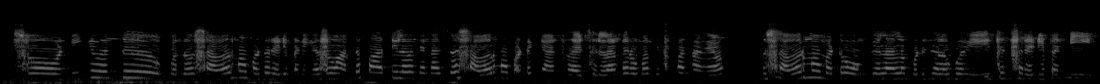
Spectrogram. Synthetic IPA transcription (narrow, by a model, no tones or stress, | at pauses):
soːniːŋɡɐʋɐnd̪ɯɔnd̪osɐʋɐɾmaːmɐʈːʊ̃ɾɛɽipɐɳːiːŋɡɐsoːɐnd̪ɐpaːɾt̪iɪlɐʋɐnd̪ɯɛeːnːaːɐt͡ʃːɪnãːsɐʋɐɾmaːmɐʈːʊ̃kaːnsɐlaːɖt͡ʃːɛlːaːɾmeːɾɔmbɐmɪspɐɳːaːŋɡɐ | soːsɐʋɐɾmaːmɐʈːʊ̃ɔŋɡɐlaːlãːmʊɽɪɲd͡ʒɐlɐʋkɔɾiːd͡ʒɐnsɾɛɽipɐɳːi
